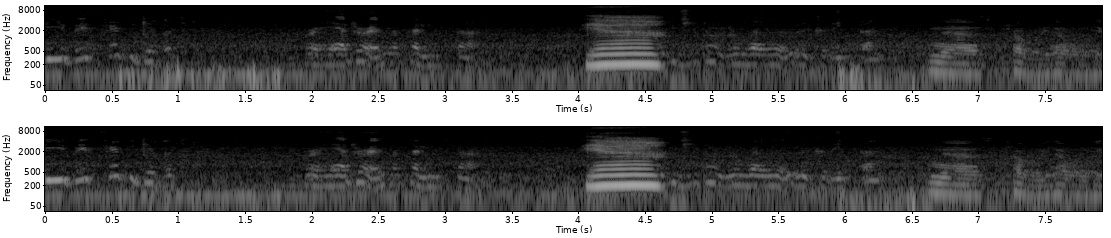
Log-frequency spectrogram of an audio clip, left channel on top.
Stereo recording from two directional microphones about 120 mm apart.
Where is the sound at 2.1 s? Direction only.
20° left (ahead or behind).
